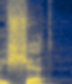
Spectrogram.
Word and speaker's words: should: I think we should Think 的可 should 的 d 都不发音，略音。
